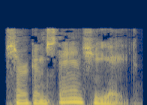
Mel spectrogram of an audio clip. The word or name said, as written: circumstantiation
